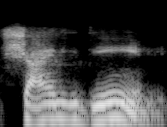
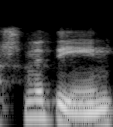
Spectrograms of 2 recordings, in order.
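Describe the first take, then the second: First: The name begins with a 'shy' sound. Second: The name begins with a 'shn' cluster. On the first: The speaker calls it right. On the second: The speaker calls it wrong.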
